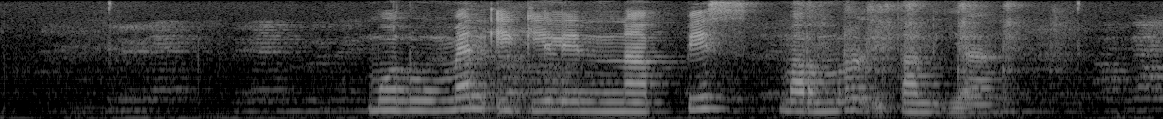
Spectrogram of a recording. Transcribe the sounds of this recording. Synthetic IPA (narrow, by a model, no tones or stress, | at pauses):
monumɛnʔikilinapɪsmərmərḭt̪alia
